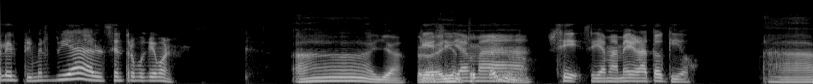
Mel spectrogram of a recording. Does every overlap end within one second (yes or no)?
no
